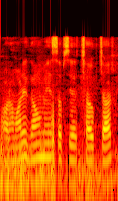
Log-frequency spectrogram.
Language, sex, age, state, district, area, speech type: Hindi, male, 30-45, Bihar, Muzaffarpur, rural, spontaneous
